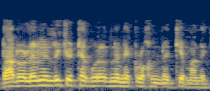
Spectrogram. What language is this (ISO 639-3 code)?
wol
